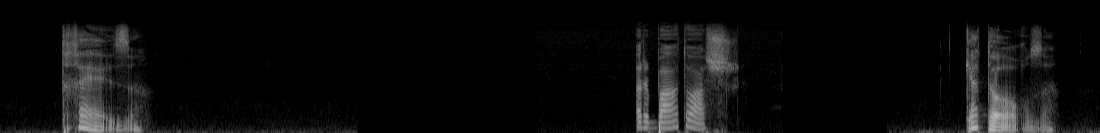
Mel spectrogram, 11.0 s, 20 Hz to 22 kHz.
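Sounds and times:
faint low room hum: 0.0s - 3.6s, 5.4s - 7.9s, 8.9s - 11.0s.

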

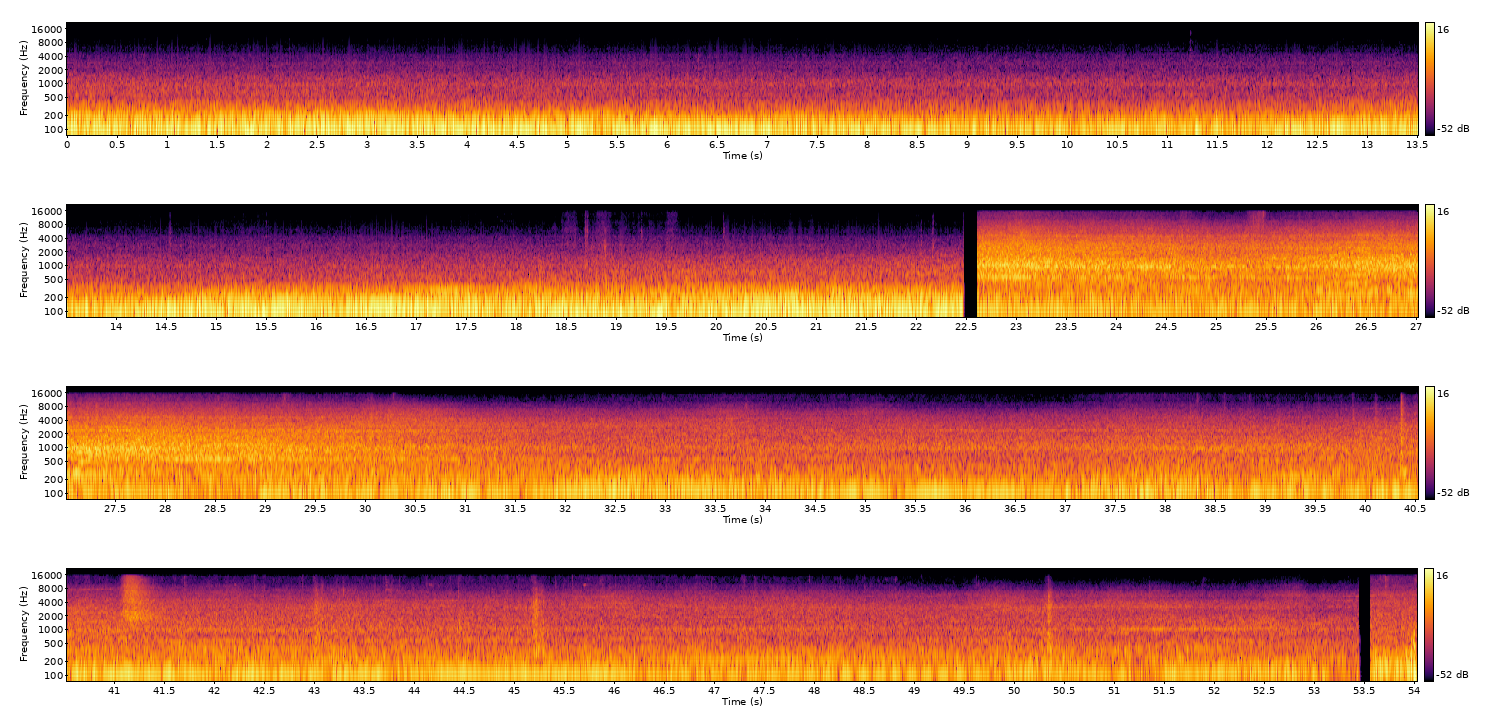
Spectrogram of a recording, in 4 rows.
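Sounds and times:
engine and road noise in vehicle: 0.0s - 54.0s.

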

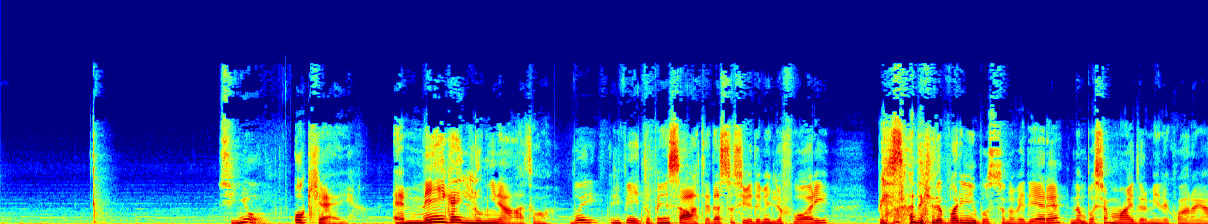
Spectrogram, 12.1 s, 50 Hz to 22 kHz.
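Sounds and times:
quiet background music: 0.0s - 12.0s
wall light switch click: 0.9s - 1.2s.

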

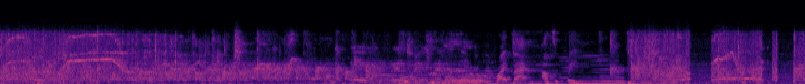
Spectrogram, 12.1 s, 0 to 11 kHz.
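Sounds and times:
studio audience applauding: 0.0s - 6.5s, 9.1s - 12.0s
television studio music: 0.0s - 12.0s.

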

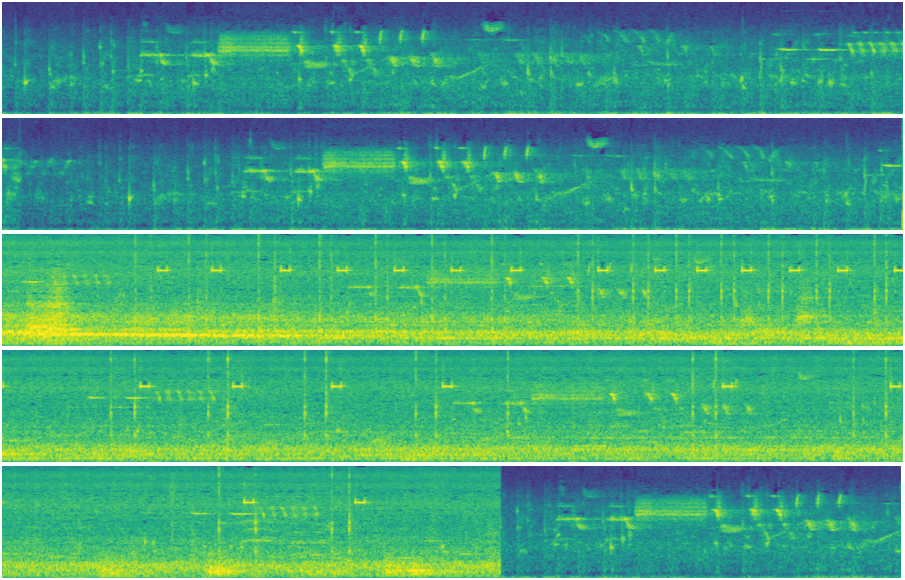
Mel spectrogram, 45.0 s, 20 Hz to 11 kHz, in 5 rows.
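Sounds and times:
faint bird-like chirps: 1.4s - 7.0s, 17.8s - 41.0s
high electronic beeps: 18.0s - 39.8s
steady noise: 18.0s - 41.0s.

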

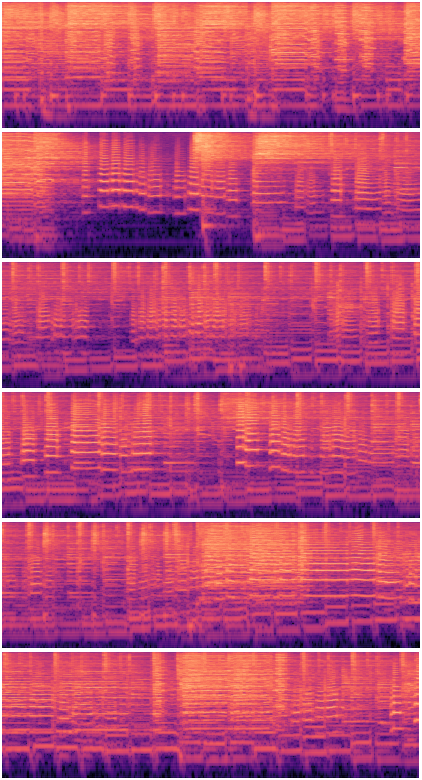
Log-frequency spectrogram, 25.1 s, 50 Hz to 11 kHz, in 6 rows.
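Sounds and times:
walking electric bass line: 0.0s - 4.8s, 6.7s - 25.0s
drums: 0.0s - 25.0s
trombones and trumpets: 0.0s - 25.0s.

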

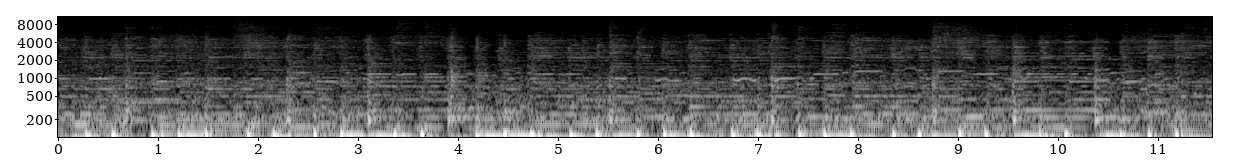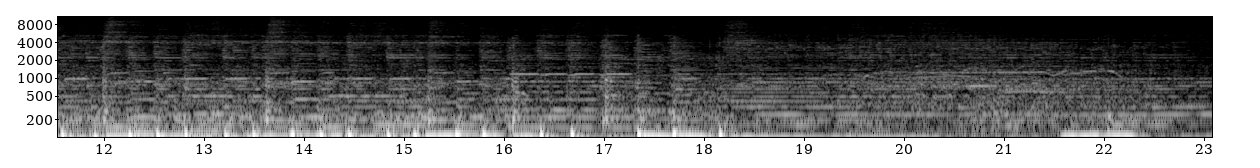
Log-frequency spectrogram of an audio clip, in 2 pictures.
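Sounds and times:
bass guitar: 0.0s - 23.0s
drum kit beat: 0.0s - 23.0s
electric guitars: 0.0s - 23.0s.

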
